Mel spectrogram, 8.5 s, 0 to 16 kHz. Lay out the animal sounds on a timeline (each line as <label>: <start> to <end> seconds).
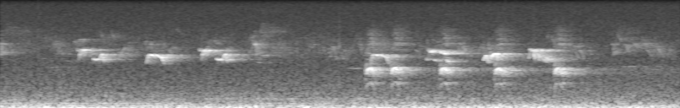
Red-eyed Vireo (Vireo olivaceus): 0.0 to 8.5 seconds
American Robin (Turdus migratorius): 0.8 to 3.4 seconds
American Crow (Corvus brachyrhynchos): 4.4 to 7.3 seconds
American Robin (Turdus migratorius): 4.5 to 6.9 seconds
